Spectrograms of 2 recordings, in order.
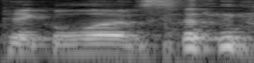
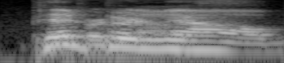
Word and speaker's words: Pimpernels: Now running up against the Scarlet Piccolos. It's not pronounced Piccolos. It's Pimpernel.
